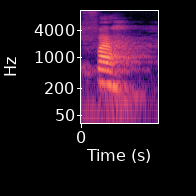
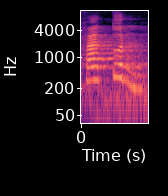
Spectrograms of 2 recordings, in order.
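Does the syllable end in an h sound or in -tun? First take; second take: h sound; -tun. First: The syllable ends with a breathy h sound. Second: The syllable ends with a t and -un ending. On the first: The speaker calls it right. "tapi jadi fah" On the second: The speaker calls it wrong. "bukan fatun ketika diwakof"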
